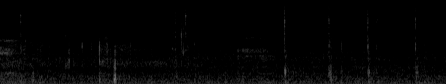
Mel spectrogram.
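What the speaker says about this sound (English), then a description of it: "I'm typing start again." Keys on a computer keyboard click in a few sparse, faint taps against a quiet room hiss, with irregular gaps between strokes and no talking.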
